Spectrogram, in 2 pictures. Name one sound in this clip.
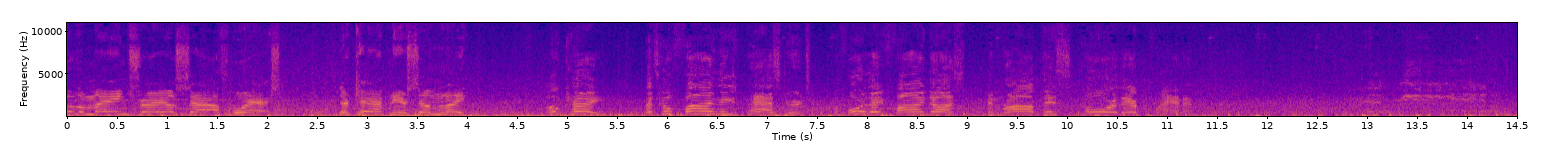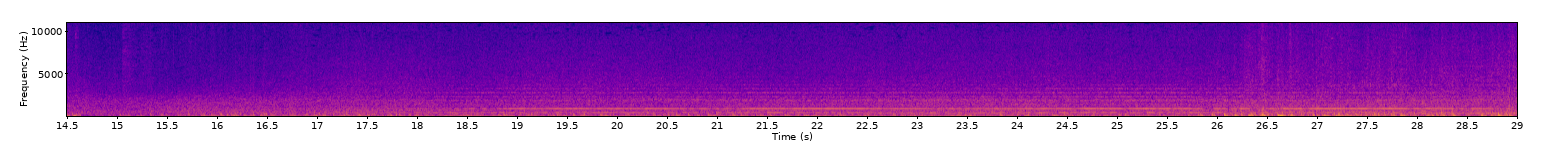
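Horse hooves thud softly on snow.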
